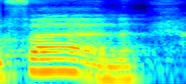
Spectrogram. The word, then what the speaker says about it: Fern: It's pronounced fem like the plant. Oh, Fern.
